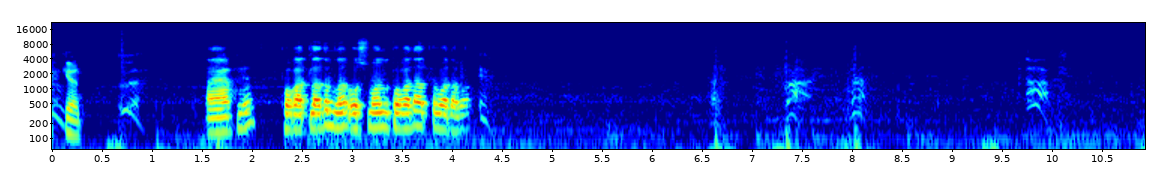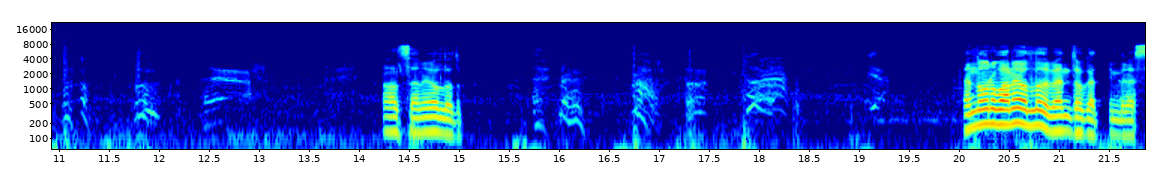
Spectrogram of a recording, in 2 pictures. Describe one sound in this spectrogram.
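Punches thud during a fistfight.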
